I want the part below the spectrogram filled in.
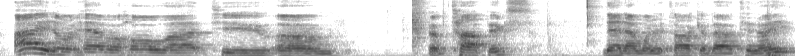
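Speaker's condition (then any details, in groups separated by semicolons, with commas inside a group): No condition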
